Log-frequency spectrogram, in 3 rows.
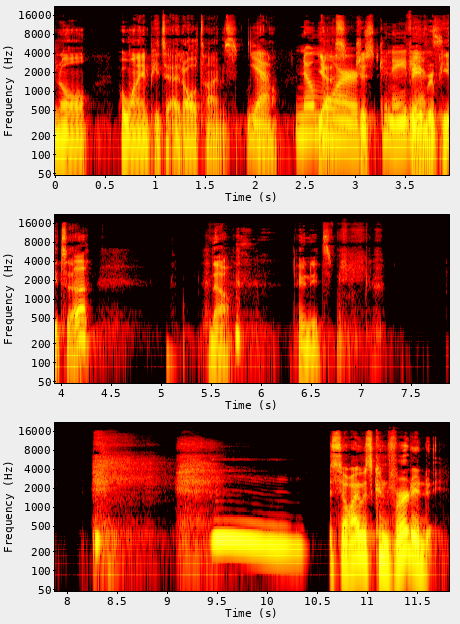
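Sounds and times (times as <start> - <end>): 
speech: 0.0 - 4.5, 5.4 - 7.2, 8.2 - 9.5, 10.6 - 11.8
person gasping: 8.3 - 10.0
person giving a sustained voiced ooh of amazement: 9.5 - 10.4.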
